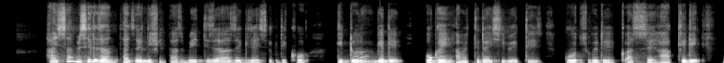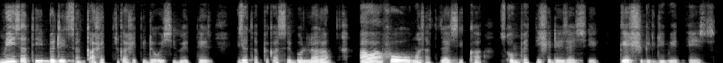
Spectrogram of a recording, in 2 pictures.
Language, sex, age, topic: Gamo, male, 18-24, agriculture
